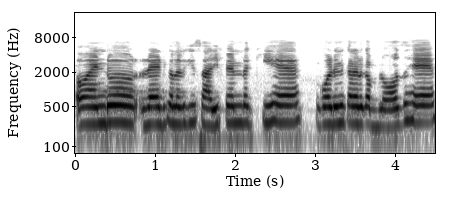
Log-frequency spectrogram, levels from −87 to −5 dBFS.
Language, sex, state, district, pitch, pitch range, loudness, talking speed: Hindi, female, Uttar Pradesh, Muzaffarnagar, 255 Hz, 245-260 Hz, -13 LUFS, 175 wpm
